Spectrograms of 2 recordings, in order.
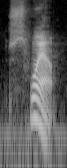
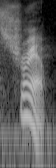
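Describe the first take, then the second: First: The word begins with an 'sw' sound. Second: The word begins with a 'shr' sound. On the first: This is how people back home said it. "my mother grew up saying swimp" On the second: This is how people elsewhere say it. "not shrimp"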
